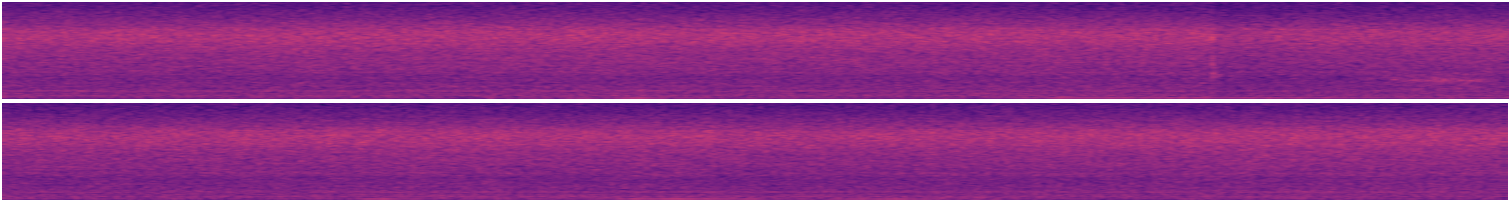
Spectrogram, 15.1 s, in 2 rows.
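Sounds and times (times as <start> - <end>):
train machine hiss: 3.6 - 15.0.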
